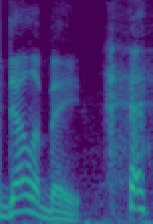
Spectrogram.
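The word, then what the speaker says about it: Dell'Abate: Gary Delabate rhymes with debate by Sher.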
